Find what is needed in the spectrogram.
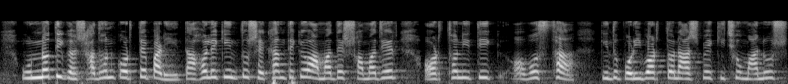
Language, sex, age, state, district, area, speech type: Bengali, female, 60+, West Bengal, Paschim Bardhaman, urban, spontaneous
